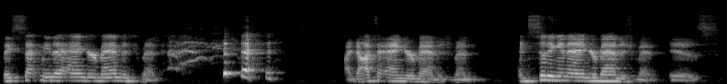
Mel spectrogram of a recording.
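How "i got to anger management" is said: laughing. Real, not acted. The armorer laughs telling the hosts he was sent to anger management, laughing. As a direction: laugh it out, then talk through the giggle.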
